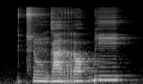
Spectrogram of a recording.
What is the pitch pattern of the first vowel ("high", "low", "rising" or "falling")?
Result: low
